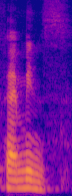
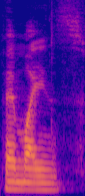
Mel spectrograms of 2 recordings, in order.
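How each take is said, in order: First: The second syllable sounds like 'min'. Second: The second syllable sounds like 'mine'. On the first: The speaker calls it right. "उच्चारण शायद इसका ऐसे करते हैं" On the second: The speaker calls it wrong. "या फेमाइन नहीं होता"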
